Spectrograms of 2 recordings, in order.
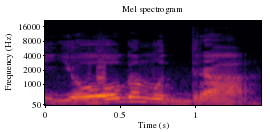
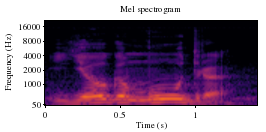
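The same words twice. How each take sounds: First: The first syllable of mudra is unstressed. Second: The first syllable of mudra is stressed. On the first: The speaker calls it right. "U is short" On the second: The speaker calls it wrong. "It's not yoga mudra. Many people are tempted to emphasize that mudra"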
